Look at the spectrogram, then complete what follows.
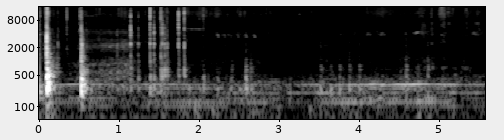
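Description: Plastic knocks and clicks as a third brake light housing is handled against the car's roof spoiler: two sharp knocks near the start, then scattered light clicks. A steady low hum runs underneath and grows a little stronger after the middle.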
